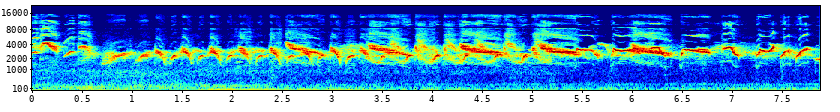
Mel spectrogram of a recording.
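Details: A large, long-tailed laughingthrush, singing high with tail-beating display, gives a loud, continuous run of rapid looping whistled notes, rising and falling in quick arcs, with hardly a pause throughout.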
